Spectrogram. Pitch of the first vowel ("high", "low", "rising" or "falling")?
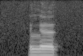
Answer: high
